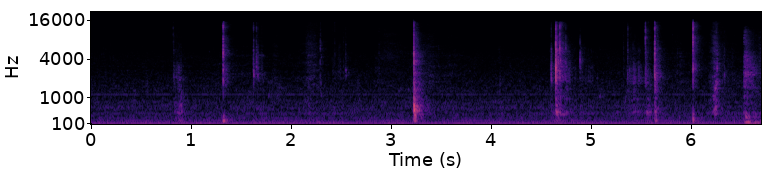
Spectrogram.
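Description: Irregular light clicks and taps of a kitten's paws and claws on a fish tank and its stand, about nine in all, the loudest about three seconds in, over a steady low hum.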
